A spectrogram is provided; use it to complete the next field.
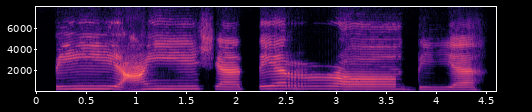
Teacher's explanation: Dibacanya dengan melebur ke huruf ro-nya tanpa gunnah.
